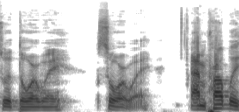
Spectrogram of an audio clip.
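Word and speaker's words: Csorwe: our main character is sorway sorway it rhymes with doorway it's c-s-o-r-w-e but rhymes with doorway sore way i'm probably saying it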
